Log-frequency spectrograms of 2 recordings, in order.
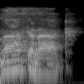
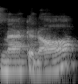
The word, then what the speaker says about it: Mackinac: So the island that I'm talking about, here it's called Mackinac, but it's actually pronounced Mackinaw, because the French, they leave the C silent.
